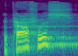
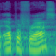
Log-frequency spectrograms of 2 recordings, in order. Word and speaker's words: Epaphras: Epaphras, or Epaphras, if you want to say it right,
